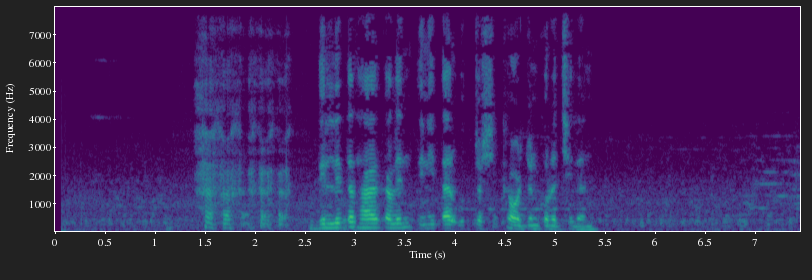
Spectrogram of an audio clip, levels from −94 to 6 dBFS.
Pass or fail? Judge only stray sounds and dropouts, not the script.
fail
